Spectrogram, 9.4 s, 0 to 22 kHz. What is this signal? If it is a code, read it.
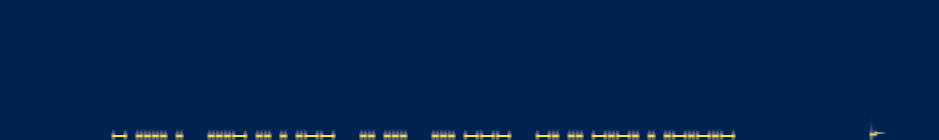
Morse code, heard as a keyed tone, about 30 wpm, 700 Hz. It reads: THE VIEW IS SO NICE.
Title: Additional Easy Phrases 30wpm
